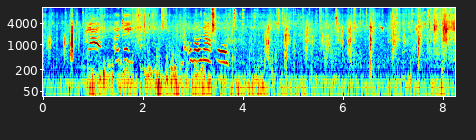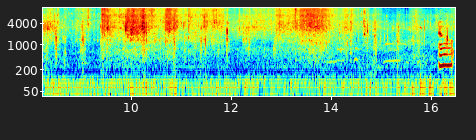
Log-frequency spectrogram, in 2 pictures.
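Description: Wind rumbling on the microphone, with scattered footsteps and clicks of movement through scrub. Two short vocal calls about a second and three seconds in, and a stretch of rustling hiss in the second half.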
